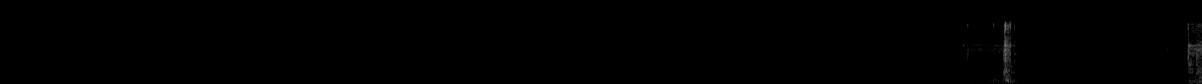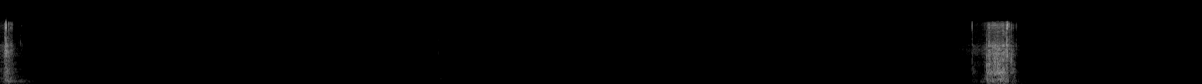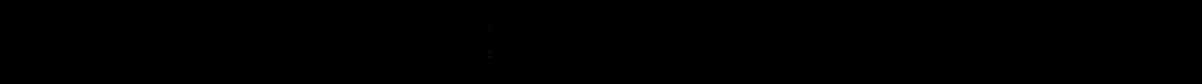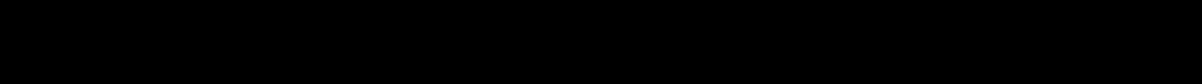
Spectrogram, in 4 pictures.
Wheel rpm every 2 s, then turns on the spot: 0, 0, 0, 0, 0, 0, 0, 0, 0, 0, 0, 0, 0, 0, 0, 0, 0, 0, 0, 0, 0, 0, 0, 0.
none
